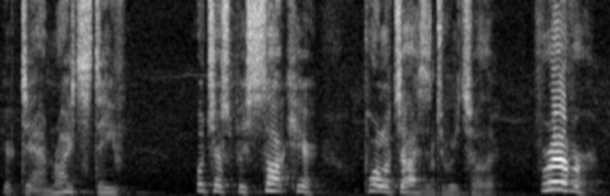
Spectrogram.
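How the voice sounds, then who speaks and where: Man as an earnest, higher-pitched policeman narrator. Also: sing-song, fairly quick, fairly bright tone, slight background noise, heavily acted. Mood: exasperated. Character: earnest, over-polite Canadian policeman narrating his adventure. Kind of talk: scripted comic radio play narration.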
